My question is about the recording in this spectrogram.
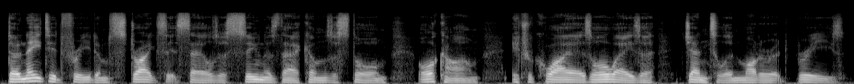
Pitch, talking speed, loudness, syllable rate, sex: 100 Hz, 140 wpm, -18 LUFS, 4.8 syllables/s, male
